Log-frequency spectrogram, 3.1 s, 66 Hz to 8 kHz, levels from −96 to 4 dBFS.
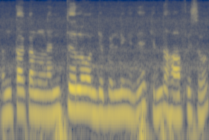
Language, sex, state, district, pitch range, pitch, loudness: Telugu, male, Andhra Pradesh, Annamaya, 155-175 Hz, 165 Hz, -16 LUFS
